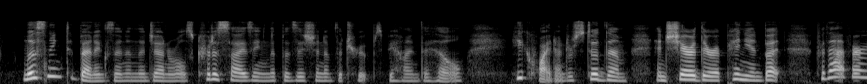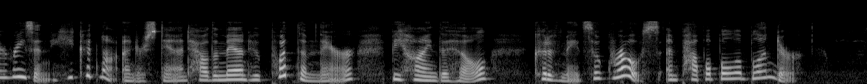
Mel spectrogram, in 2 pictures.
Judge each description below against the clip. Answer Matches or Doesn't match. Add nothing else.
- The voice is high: Matches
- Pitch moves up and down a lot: Matches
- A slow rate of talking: Doesn't match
